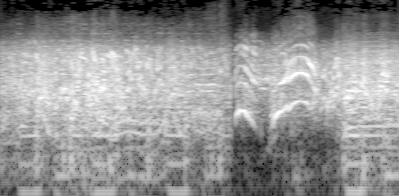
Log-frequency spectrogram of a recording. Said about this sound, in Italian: Polli, galline e tacchini scappavano schiamazzando.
